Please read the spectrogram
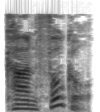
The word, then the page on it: confocal: British English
